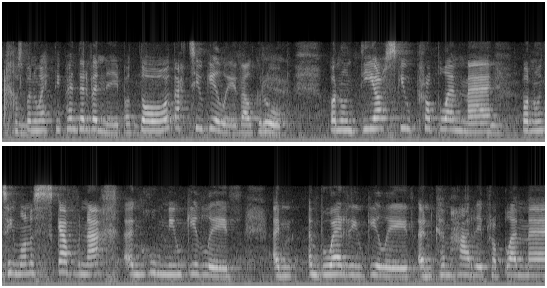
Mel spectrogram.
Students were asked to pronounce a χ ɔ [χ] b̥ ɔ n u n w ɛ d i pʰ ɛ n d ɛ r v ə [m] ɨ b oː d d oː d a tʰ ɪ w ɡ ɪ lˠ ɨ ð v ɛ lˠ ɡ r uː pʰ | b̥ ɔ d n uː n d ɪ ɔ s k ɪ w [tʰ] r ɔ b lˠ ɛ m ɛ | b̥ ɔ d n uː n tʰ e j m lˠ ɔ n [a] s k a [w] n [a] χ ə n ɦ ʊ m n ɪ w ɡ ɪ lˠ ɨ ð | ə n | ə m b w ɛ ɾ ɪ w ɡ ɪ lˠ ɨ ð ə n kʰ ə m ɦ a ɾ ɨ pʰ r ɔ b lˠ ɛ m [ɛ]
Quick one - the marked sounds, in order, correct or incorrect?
incorrect, incorrect, incorrect, incorrect, incorrect, correct, correct

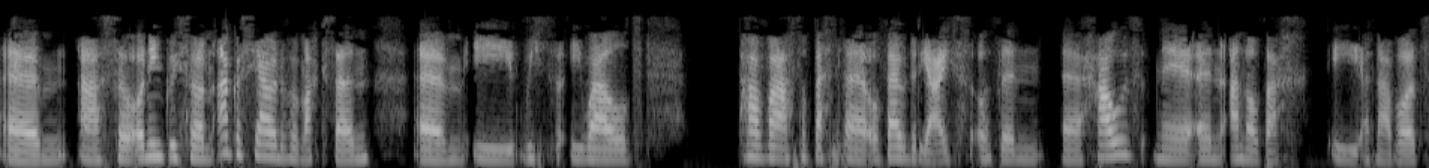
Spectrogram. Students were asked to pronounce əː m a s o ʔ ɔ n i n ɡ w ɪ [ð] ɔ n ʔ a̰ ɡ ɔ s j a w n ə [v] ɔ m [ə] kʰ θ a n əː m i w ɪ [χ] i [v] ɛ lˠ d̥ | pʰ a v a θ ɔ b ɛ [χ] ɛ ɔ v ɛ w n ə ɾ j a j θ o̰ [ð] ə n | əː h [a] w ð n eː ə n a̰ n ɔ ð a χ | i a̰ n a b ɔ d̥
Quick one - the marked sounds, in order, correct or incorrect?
incorrect, correct, incorrect, incorrect, incorrect, incorrect, correct, correct

